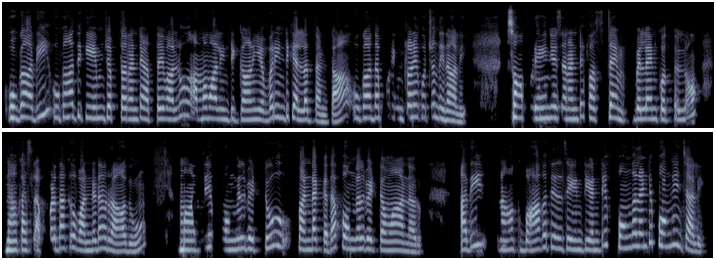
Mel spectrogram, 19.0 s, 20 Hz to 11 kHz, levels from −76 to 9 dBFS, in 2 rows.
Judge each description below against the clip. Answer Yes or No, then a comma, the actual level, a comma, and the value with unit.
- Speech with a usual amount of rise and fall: Yes, average, 3.0 semitones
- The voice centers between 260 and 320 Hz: Yes, very high, 270 Hz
